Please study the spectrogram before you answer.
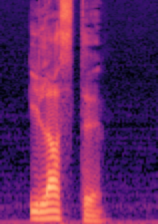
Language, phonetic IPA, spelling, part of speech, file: Polish, [iˈlastɨ], ilasty, adjective, Pl-ilasty.ogg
